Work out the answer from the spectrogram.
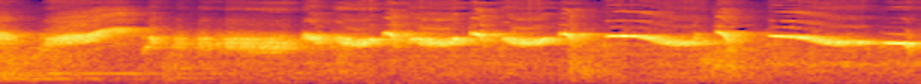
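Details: Chinese hwamei in a cage, aged two and a half and large in build, singing a continuous stream of bright, wavering whistles that rise and fall with barely any break.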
